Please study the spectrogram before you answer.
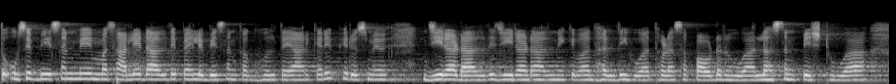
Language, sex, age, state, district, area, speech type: Hindi, female, 45-60, Uttar Pradesh, Varanasi, rural, spontaneous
